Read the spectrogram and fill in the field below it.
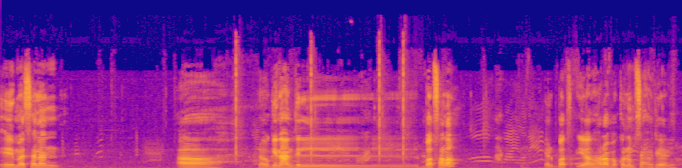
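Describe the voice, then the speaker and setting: A young man with an Egyptian Arabic accent giving let's-play commentary, jumpy and prone to sudden yelps and shouts when startled. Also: a little high, a little hiss or hum. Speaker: gamer.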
